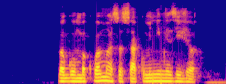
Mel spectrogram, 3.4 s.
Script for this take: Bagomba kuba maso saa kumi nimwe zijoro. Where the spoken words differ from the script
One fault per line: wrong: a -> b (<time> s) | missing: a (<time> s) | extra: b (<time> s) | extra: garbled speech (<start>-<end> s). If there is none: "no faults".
no faults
